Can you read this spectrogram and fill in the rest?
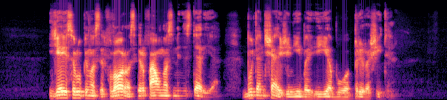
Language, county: Lithuanian, Kaunas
